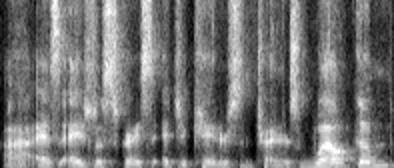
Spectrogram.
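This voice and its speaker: Husky woman hosting a webinar. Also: fairly low pitch, a little fast. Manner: loose, stumbling over names. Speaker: webinar host. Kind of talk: introducing guests. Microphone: video call.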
